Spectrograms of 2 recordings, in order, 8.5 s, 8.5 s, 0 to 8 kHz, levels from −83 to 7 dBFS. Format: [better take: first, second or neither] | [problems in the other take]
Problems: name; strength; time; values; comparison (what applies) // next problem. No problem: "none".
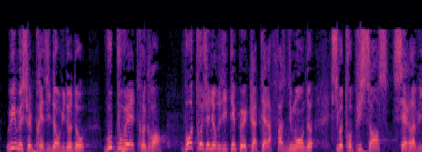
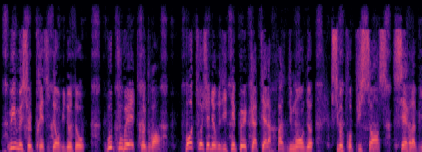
first | noise reduction (neural mask model RNNoise)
